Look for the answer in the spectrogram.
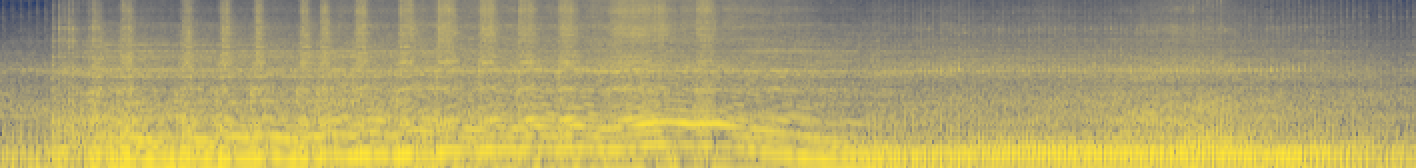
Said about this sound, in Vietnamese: Máy nổ chuẩn.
